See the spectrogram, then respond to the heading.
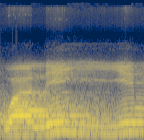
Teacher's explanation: Adapun huruf ya itu sekedar ditasydidkan tanpa didengungkan. Jadi jangan wali bukan wali tapi langsung aja waliyim. · Yang didengungkan adalah yimnya ya. Karena tanwin bertemu dengan huruf mim. Kemudian satu lagi adalah huruf dod.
